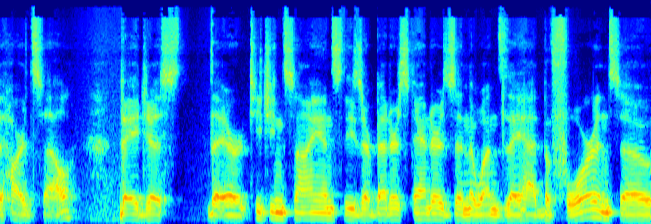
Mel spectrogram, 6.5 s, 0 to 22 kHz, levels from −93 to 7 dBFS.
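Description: Speech with gain pumping throughout: the gain swings by around 20 dB, and the room noise sits about 44 dB below the speech. The likely cause is input gain set far too high, with a fast limiter clamping each peak and squashing the dynamics.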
